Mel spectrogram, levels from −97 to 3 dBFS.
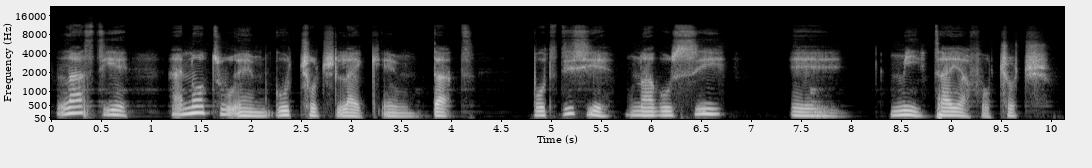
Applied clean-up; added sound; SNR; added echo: neural mask model DeepFilterNet 3.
